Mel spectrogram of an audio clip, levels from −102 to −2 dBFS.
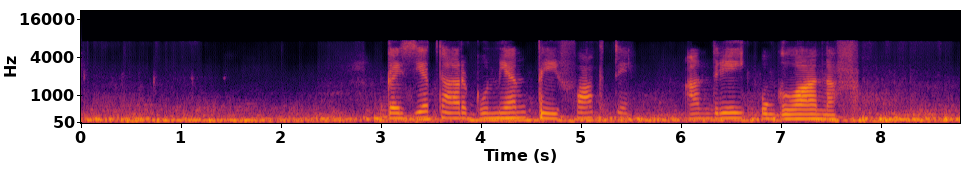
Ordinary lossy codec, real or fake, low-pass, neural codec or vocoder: none; fake; 7.2 kHz; codec, 16 kHz, 2 kbps, X-Codec, HuBERT features, trained on general audio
